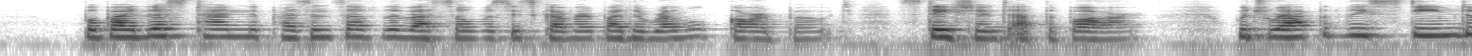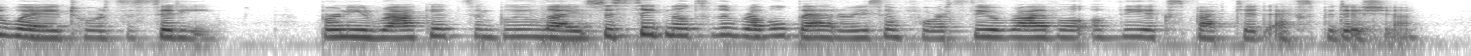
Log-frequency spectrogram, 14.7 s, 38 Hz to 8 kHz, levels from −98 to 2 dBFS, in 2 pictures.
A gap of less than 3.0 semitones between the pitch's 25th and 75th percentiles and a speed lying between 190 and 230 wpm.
Yes: narrow, 2.6 semitones; average, 195 wpm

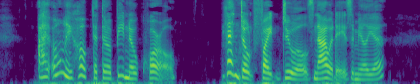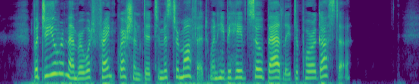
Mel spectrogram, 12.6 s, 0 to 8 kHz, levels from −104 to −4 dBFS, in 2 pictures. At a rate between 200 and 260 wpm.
No: average, 165 wpm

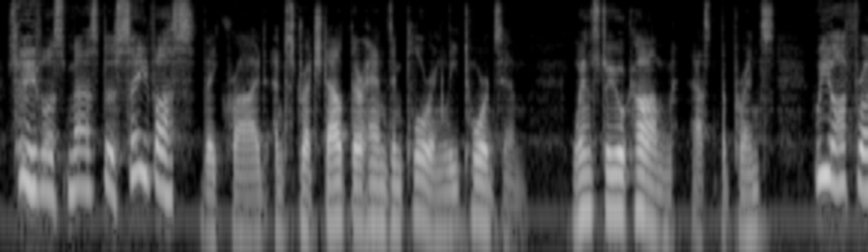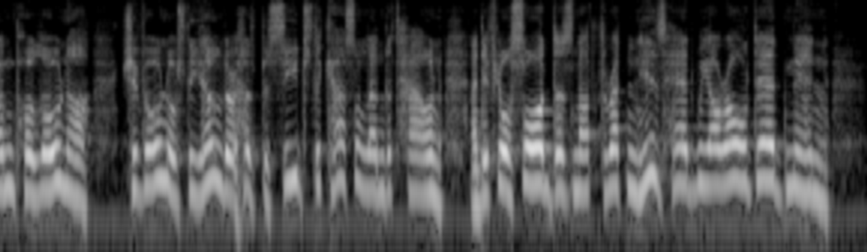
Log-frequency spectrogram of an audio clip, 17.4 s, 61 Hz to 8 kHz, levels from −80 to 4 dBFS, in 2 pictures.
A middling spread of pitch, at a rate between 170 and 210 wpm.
No: wide, 8.6 semitones; average, 175 wpm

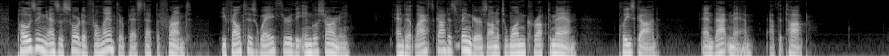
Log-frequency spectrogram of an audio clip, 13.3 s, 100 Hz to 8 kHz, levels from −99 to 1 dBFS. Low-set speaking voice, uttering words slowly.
No: low, 120 Hz; average, 160 wpm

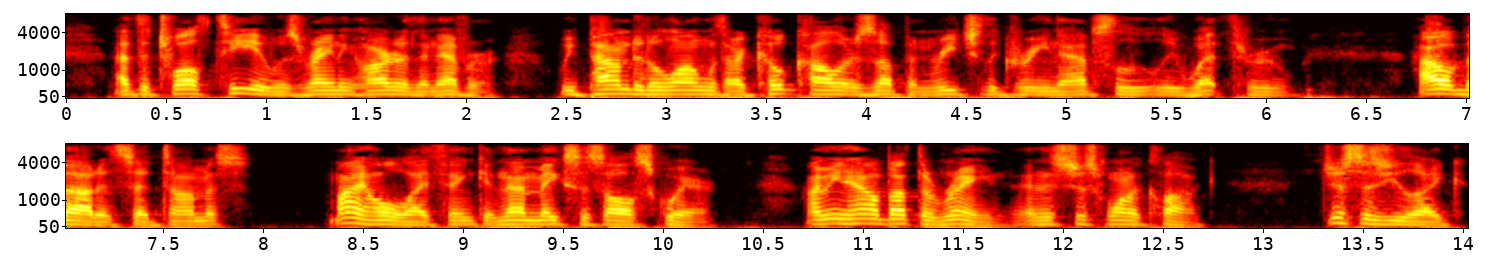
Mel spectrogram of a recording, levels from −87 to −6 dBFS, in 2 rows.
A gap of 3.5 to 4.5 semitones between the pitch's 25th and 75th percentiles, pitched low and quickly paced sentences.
No: narrow, 2.6 semitones; low, 130 Hz; fast, 235 wpm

